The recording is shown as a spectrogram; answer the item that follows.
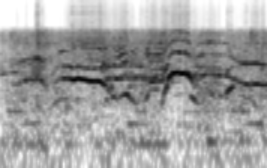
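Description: Riders on a spinning Waltzer fairground ride screaming and whooping, several high voices sliding up and down in pitch.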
